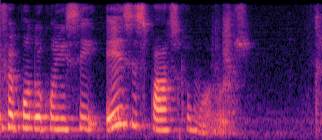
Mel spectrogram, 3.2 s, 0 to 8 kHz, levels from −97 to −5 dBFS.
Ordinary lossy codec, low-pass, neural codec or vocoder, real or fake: none; 7.2 kHz; none; real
